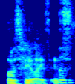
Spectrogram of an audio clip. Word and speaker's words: Los Feliz: Like, anytime, I don't know if, Los Feliz, how do you say it? Los Feliz? – Los Feliz. Yeah. But that's not how it's said in Spanish. So right, yeah. – It's a dumb LA version.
